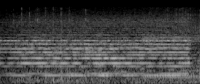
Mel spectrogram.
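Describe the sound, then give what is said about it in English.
Heavy, clogged rush-hour road traffic with car horns honking, sustained horn tones layered over a steady wash of traffic noise for the whole stretch. “It makes Seattle's rush hour traffic look like a cakewalk. It's clogged.”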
